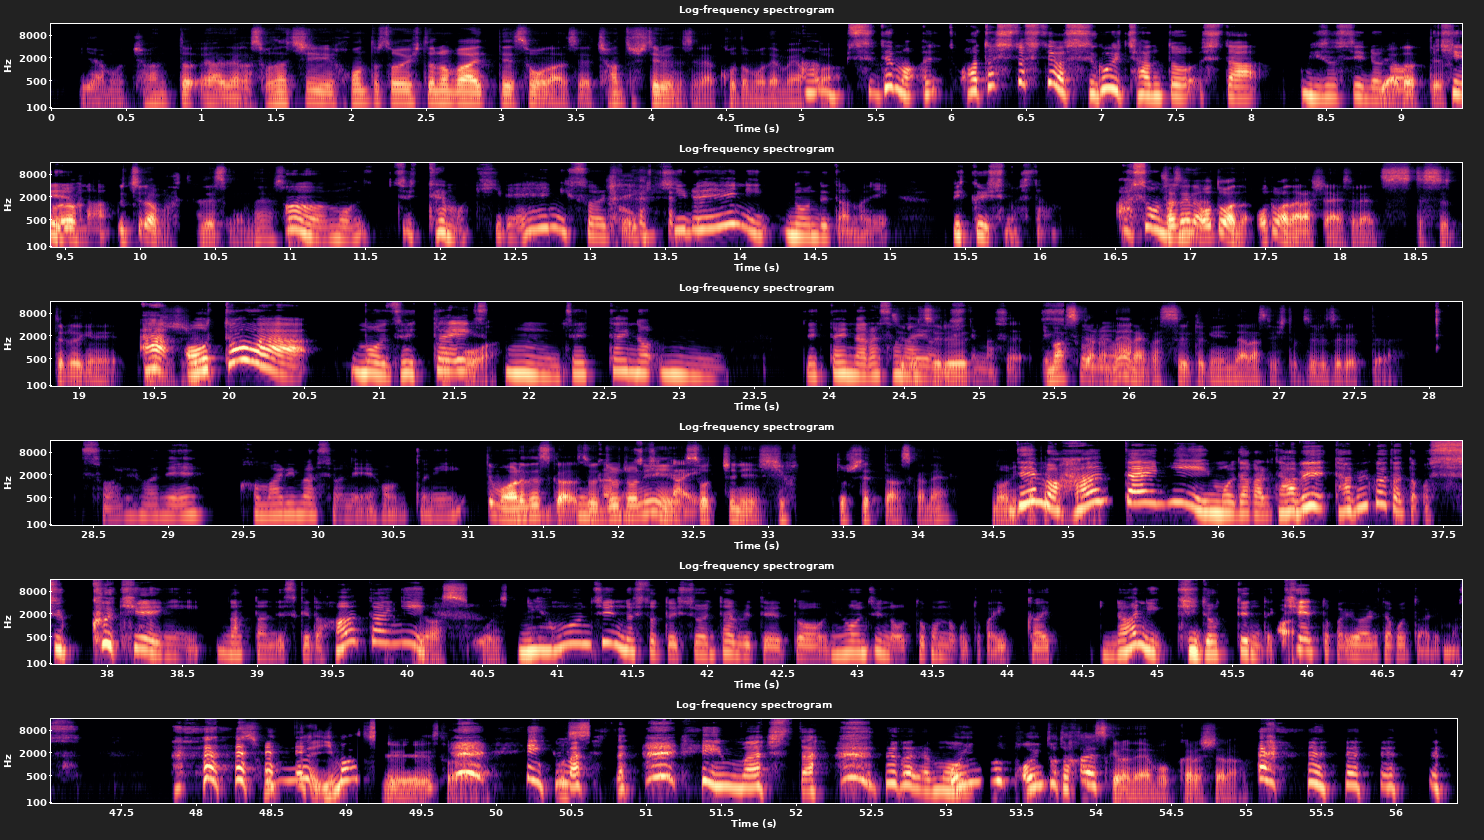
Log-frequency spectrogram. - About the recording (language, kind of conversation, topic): Japanese, podcast, 言葉が通じない場所で、どのようにして現地の生活に馴染みましたか？
- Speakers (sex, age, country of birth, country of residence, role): female, 40-44, United States, United States, guest; male, 35-39, Japan, Japan, host
- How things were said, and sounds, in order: laugh; tapping; laugh; laughing while speaking: "言いました、言いました"; unintelligible speech; laugh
